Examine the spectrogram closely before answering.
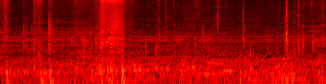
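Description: Light clicks and soft knocks of footsteps and camera handling as the camera is brought close to a cat lying in a cardboard box, with a brief loud hissing noise about two seconds in.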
